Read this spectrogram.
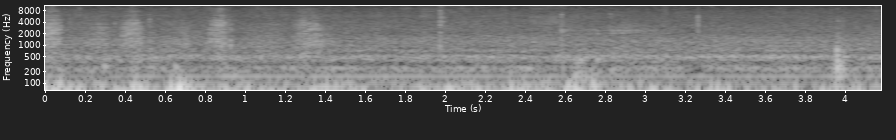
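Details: A winter honey bee nuc with a yellow queen, eggs and brood, opened for inspection. The colony gives a continuous low droning hum with faint rustling taps over it.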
